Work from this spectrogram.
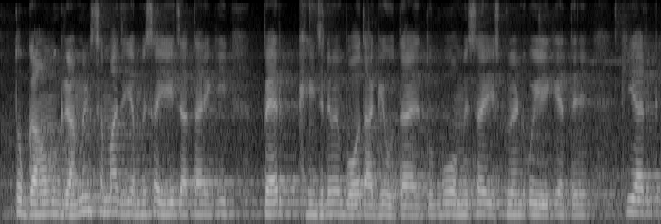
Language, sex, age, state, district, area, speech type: Hindi, male, 18-30, Rajasthan, Jodhpur, urban, spontaneous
